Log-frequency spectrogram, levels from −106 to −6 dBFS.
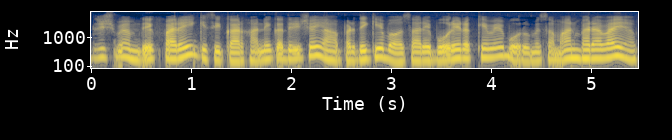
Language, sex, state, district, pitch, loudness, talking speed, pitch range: Hindi, female, Chhattisgarh, Sukma, 185 Hz, -16 LUFS, 305 wpm, 160-205 Hz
